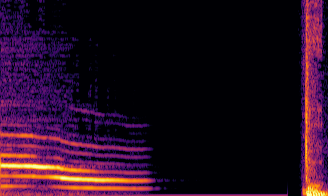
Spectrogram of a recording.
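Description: A drawn-out cartoon cat meow, one long cry that slides gently down in pitch and cuts off about a second in, followed by near silence.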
